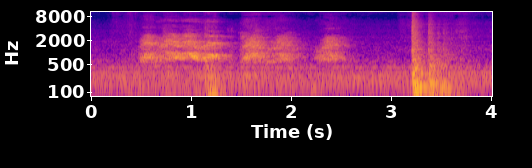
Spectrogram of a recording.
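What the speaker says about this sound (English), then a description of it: "So, that's what they're barking about." Several dogs bark in bursts, fairly close, with a few sharp yelps and a louder outburst near the end.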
